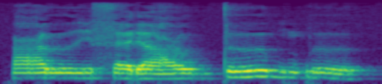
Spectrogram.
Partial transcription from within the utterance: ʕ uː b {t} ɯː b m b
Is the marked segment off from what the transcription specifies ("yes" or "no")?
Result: no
